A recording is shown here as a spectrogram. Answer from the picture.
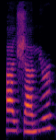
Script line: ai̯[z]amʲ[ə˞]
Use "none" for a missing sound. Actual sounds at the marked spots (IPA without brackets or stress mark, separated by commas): ʃ, ə˞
